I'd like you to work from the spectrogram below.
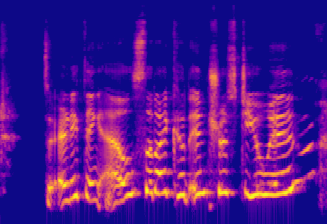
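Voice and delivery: put-on high old granny voice; old lady voice. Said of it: "old lady voice".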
